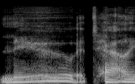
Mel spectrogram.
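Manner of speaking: put-on smooth, silky old-school radio announcer, slight creak. Offering a better take on an old ad line: silky smooth announcer voice. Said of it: "I could make that more silky and smooth".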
